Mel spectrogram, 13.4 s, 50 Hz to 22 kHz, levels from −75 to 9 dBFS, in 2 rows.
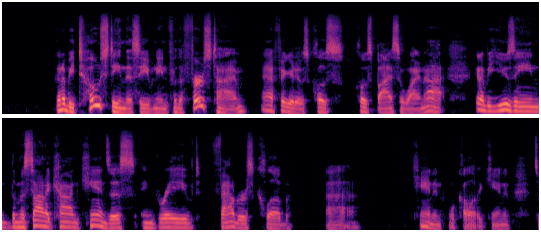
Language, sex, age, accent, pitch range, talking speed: English, male, 30-49, American, 100-130 Hz, 175 wpm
